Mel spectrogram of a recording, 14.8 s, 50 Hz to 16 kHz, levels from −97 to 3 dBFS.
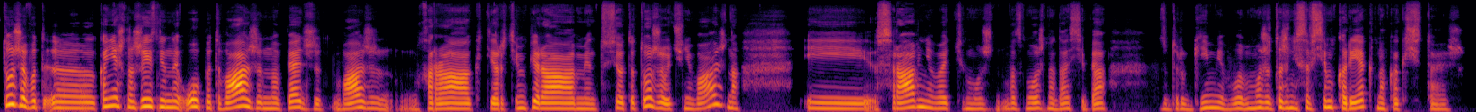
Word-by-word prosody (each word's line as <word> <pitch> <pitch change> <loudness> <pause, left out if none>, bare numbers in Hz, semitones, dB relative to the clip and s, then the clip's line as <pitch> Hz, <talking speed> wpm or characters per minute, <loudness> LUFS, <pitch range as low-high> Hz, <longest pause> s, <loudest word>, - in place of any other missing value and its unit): Тоже 290 -4 +5
вот, 210 -1 -1
э, 185 0 0
конечно, 235 -3 +2
жизненный 220 -2 +4
опыт 215 -5 +2
важен, 185 0 +6
но 175 - -2
опять 195 +2 0
же 150 0 -8
важен 170 0 0 0.3
характер, 170 -1 +1
темперамент, 175 -3 +2
всё 185 - -3
это 175 0 -5
тоже 235 -7 0
очень 160 +1 -4
важно. 195 - -2 0.6
И 175 -3 -2
сравнивать, 185 -2 +1
мож 165 -2 -7
возможно, 175 0 -6
да, 170 +3 -5
себя 170 0 -5 0.5
с 155 - -12
другими, 165 +5 -3
во 170 +2 -4
может 185 0 -1
даже 195 -2 +1
не 190 - 0
совсем 195 +4 0
корректно, 180 -2 0
как 160 - -7
считаешь? 155 -3 -10
175 Hz, 140 wpm, -24 LUFS, 170-200 Hz, 0.6 s, важен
